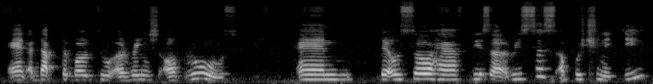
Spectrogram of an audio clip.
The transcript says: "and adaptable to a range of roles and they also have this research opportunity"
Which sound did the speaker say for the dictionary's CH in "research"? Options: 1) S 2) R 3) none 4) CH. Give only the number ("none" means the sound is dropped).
1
